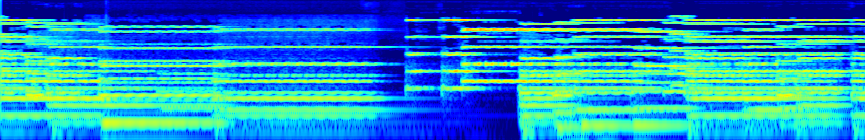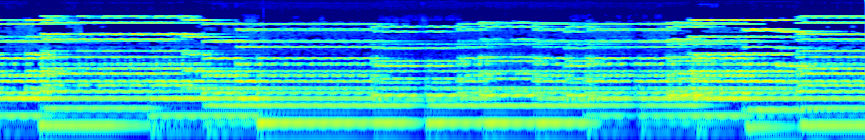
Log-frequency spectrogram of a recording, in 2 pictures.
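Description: An electronic organ plays sustained chords and a melody.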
